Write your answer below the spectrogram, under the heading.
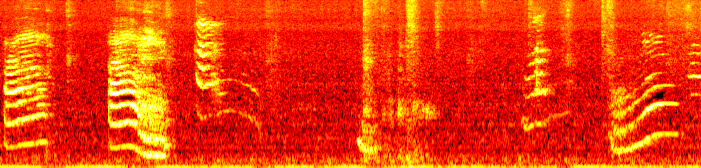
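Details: Young kittens Saba and Kagishippo calling for mother cat Hana behind frosted glass, kept out of the front room; several loud falling meows, a brief low murmur midway, steady low hum beneath.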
